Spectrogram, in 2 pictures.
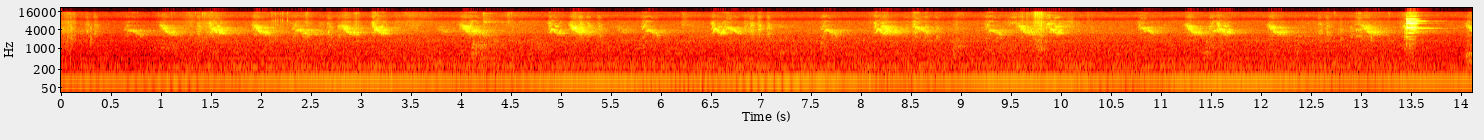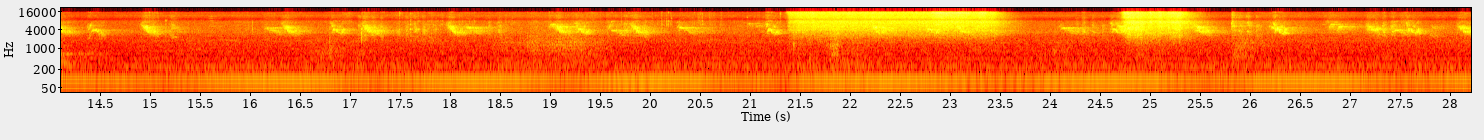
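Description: Small birds chirping over and over above a steady low hum. A single sharp click sounds about halfway through, and two short bursts of hissing come near the end.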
